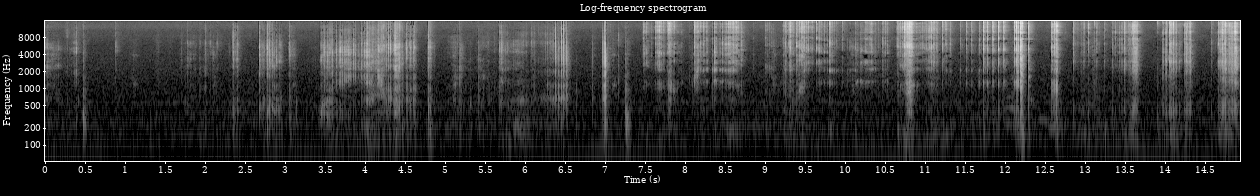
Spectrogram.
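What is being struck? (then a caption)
Steel-wire mesh microphone grille rubbed and tapped with a plastic spoon. A white plastic spoon held by hand is rubbed and tapped over the top and side of a microphone's hollow, rounded woven steel-wire mesh grille. Quiet, bright scratching and crisp clicking taps come in irregular bursts, with a steadier rasping rub near the start and denser sharp taps toward the end.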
